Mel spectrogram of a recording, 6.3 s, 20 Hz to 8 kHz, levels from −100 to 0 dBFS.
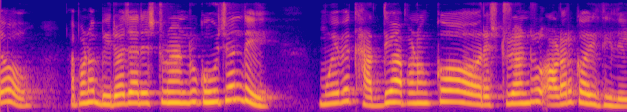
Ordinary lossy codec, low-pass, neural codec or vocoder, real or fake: none; 7.2 kHz; none; real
